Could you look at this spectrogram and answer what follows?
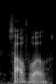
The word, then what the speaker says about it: Southall: Yeah, well, I say Southall. I've been brought up saying Southall. – Yeah. – But I was told that the correct pronunciation and people of Southall say Southwell, so...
